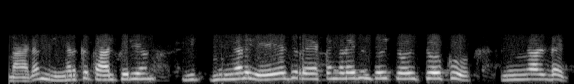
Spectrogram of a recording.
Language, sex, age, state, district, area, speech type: Malayalam, female, 45-60, Kerala, Kollam, rural, conversation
